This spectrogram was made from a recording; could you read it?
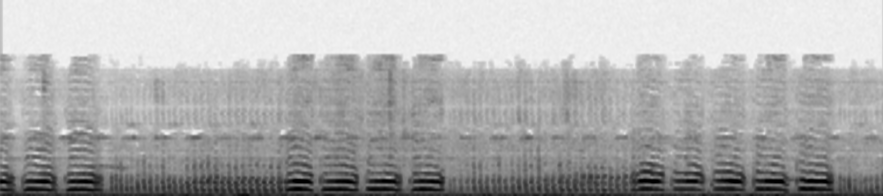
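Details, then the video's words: A Malinois canary sings low, rounded, bubbling notes in three short runs of rolling phrases, over a steady low hum. "تغريد كناري مالينوا"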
